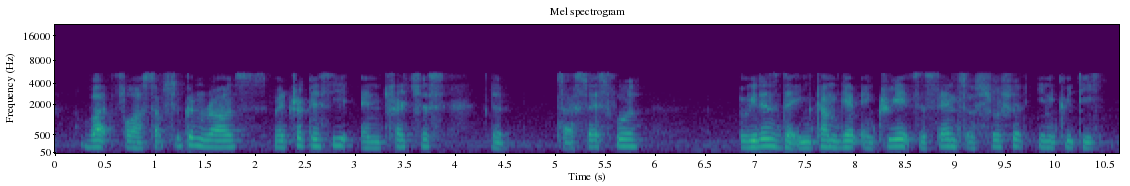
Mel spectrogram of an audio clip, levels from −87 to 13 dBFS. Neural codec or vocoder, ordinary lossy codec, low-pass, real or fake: codec, 44.1 kHz, 7.8 kbps, DAC; AAC, 32 kbps; 5.4 kHz; fake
